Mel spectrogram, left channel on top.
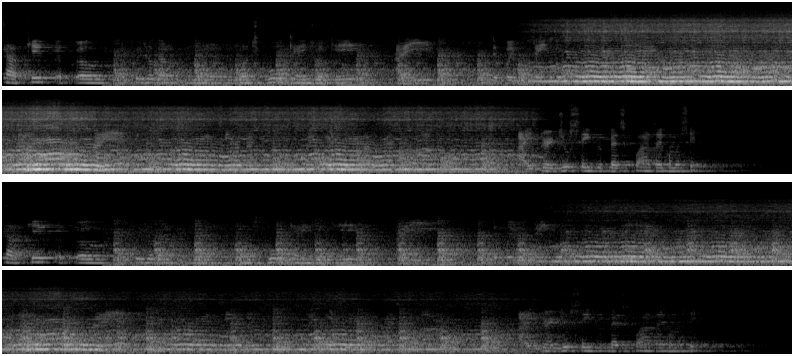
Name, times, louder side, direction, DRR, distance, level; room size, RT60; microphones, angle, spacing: voice 1, 0.0-4.4 4.9-12.5 13.0-14.8, left 2 dB, 45° left, 6 dB, 0.8 m, -41 dB
Hammer, 1.0-13.1, right 1 dB, 5° right, 1.1 m, -39 dB
Buzz, 5.2-13.3, left 7 dB, 75° left, 0.4 m, -27 dB
17.0 x 5.7 x 3.3 m, 1.5 s
head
